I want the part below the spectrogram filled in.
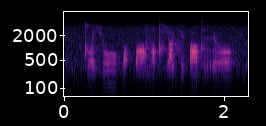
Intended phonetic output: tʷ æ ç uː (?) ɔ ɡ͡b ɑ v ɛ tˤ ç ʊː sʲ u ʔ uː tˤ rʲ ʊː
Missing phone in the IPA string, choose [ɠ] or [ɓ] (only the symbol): ɓ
